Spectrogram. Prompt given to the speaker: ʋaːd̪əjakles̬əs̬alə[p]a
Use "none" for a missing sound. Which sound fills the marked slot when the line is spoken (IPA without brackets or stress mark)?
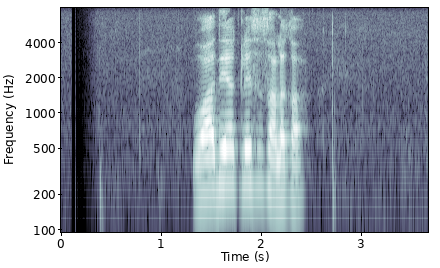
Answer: k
